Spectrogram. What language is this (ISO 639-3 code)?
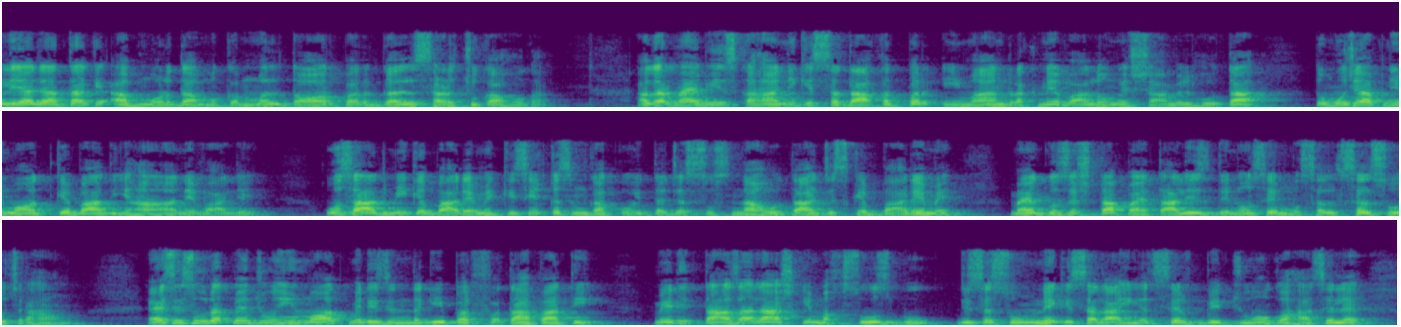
urd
